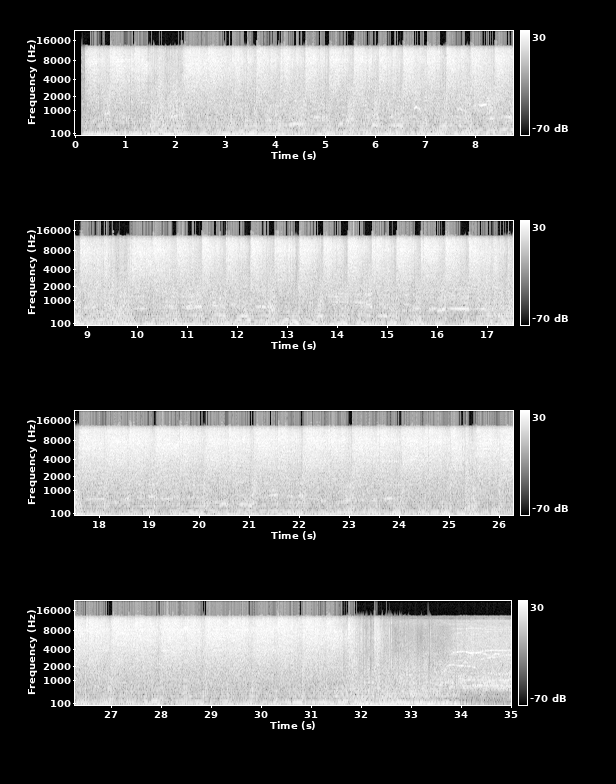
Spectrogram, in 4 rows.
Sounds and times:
Singing: 0:00.2 - 0:28.8.

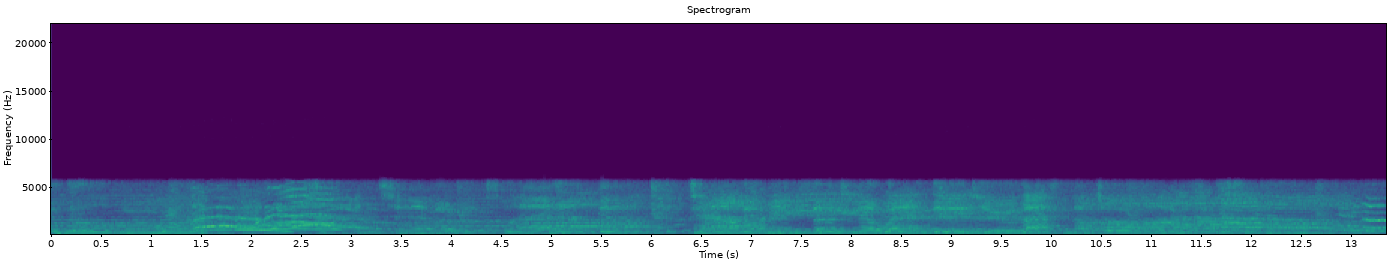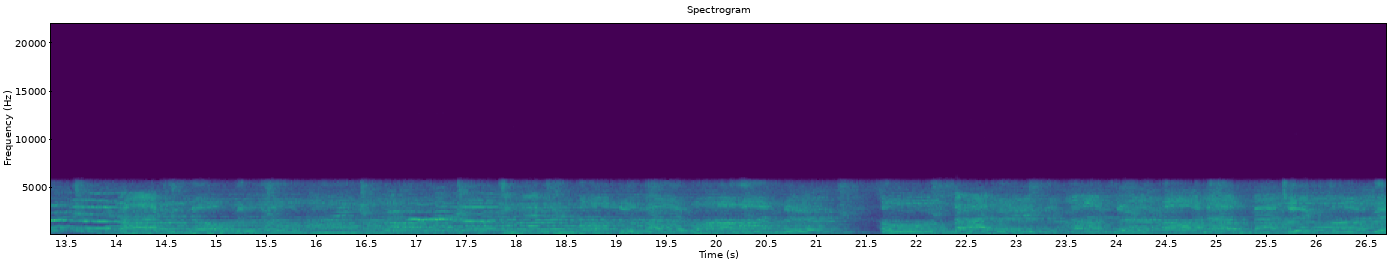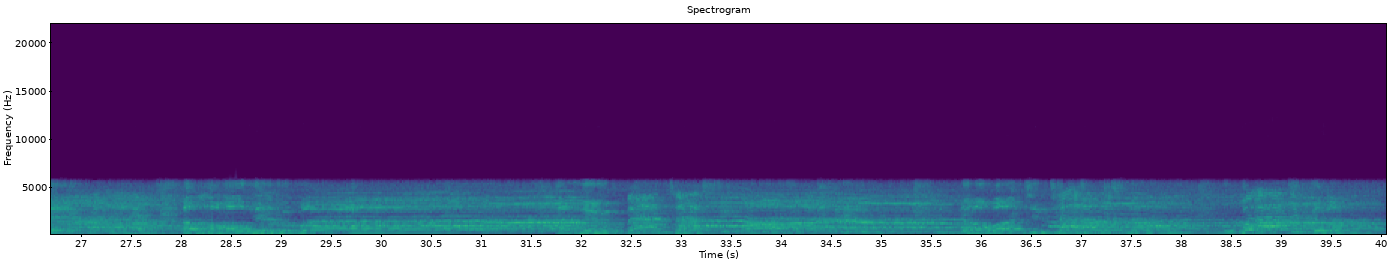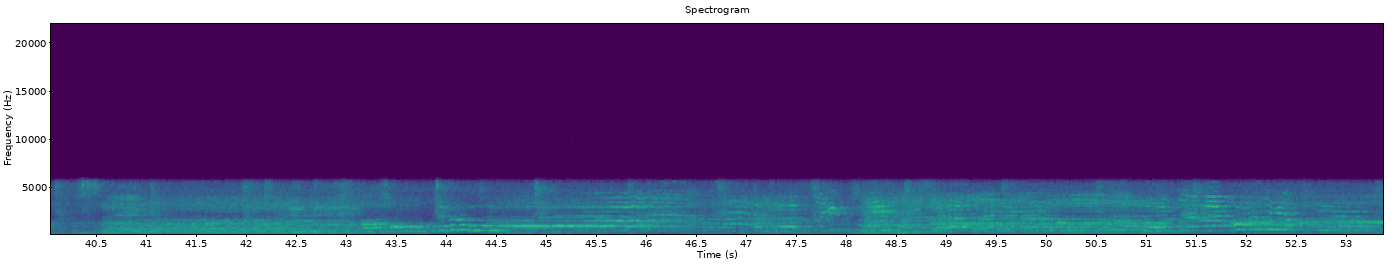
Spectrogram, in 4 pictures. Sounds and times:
Choir: 0:00.0 - 0:53.3
Vocal music: 0:00.0 - 0:53.3.

